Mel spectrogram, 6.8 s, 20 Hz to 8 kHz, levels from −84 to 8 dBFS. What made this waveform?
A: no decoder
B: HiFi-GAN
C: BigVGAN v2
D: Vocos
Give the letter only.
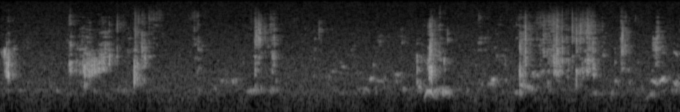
A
